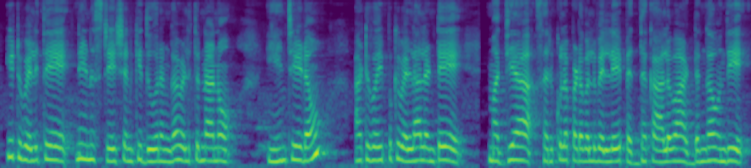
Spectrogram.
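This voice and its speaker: Woman, audiobook narrator, first-person novel, measured, dramatic, slightly high, level melody.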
